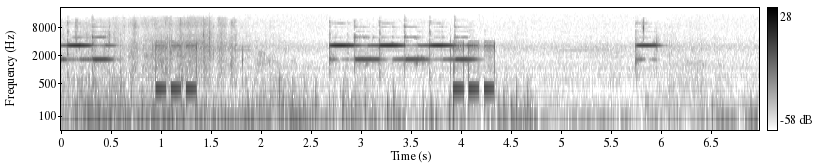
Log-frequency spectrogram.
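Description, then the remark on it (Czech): An incoming phone call chimes with bright electronic beeps in several short multi-tone bursts and brief pauses between them, clear over a low background murmur. “máme tady telefon, takže momentíček.”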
